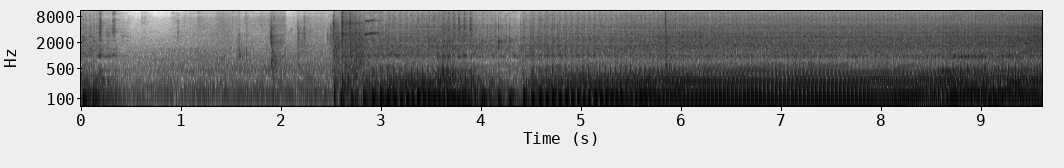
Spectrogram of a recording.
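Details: Yamaha TT-R 125 single-cylinder started on choke with stale, varnish-smelling fuel: uneven thumpy idle that never picks up cleanly, won't rev; won't idle once warm, must cool down; carburetor problems suspected.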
